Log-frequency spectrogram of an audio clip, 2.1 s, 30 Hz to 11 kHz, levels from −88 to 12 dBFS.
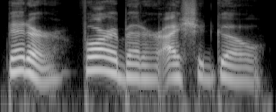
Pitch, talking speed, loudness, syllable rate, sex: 200 Hz, 115 wpm, -17 LUFS, 4.4 syllables/s, female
